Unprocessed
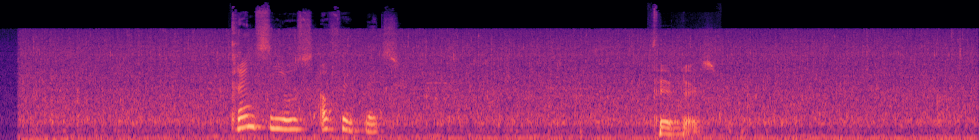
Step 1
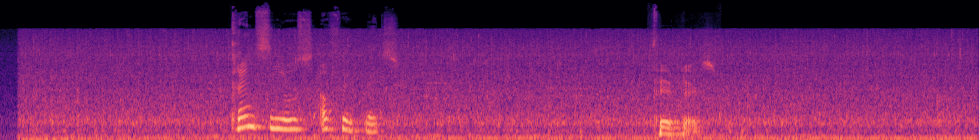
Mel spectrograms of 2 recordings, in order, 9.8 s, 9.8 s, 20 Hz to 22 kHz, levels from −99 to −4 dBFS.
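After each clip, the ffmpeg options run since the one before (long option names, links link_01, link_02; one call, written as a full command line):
ffmpeg -i in.wav -af "lowshelf=frequency=470:gain=9,volume=-4dB" out.wav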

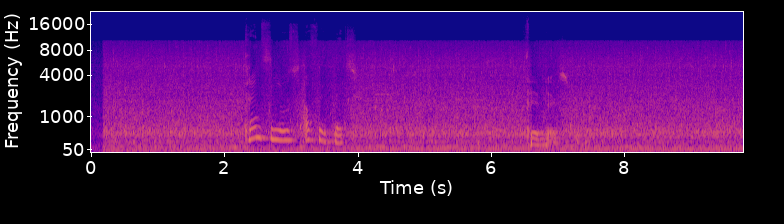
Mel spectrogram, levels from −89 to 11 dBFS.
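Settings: ffmpeg -i in.wav -filter_complex "[0:a]acrossover=split=85|7000[link_01][link_02][link_03];[link_01]acompressor=threshold=-50dB:ratio=4[link_04];[link_02]acompressor=threshold=-31dB:ratio=4[link_05];[link_03]acompressor=threshold=-58dB:ratio=4[link_06];[link_04][link_05][link_06]amix=inputs=3:normalize=0,volume=2dB" out.wav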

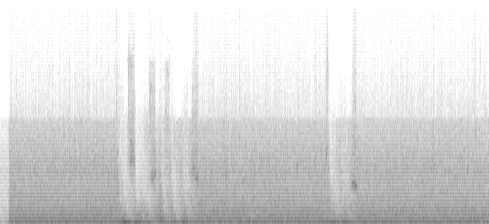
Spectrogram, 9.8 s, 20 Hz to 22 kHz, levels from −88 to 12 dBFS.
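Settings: ffmpeg -i in.wav -af "volume=33.5dB,asoftclip=hard,volume=-33.5dB,afftfilt=real='hypot(re,im)*cos(PI*b)':imag='0':win_size=512:overlap=0.75,volume=4.5dB" out.wav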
